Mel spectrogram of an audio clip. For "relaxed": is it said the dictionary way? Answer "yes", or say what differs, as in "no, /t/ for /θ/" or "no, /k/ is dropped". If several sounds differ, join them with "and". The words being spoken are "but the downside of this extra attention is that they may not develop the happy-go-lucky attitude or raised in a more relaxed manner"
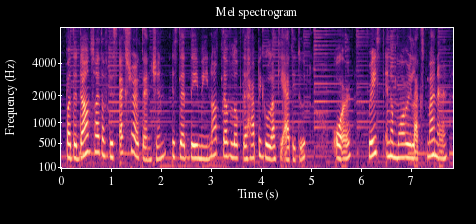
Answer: yes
